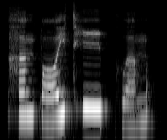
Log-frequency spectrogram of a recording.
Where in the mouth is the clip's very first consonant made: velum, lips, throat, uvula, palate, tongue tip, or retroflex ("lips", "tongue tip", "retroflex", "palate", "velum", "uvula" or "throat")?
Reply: throat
